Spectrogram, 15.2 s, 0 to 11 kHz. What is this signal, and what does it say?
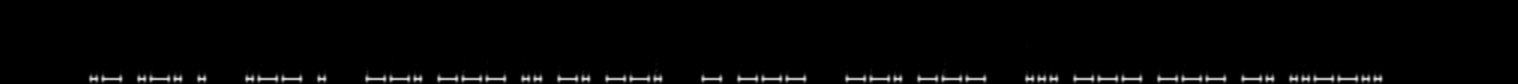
Morse code, heard as a keyed tone, about 20 wpm, 700 Hz. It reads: ARE WE GOING TO GO SOON?
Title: Sentences with 3-Word Phrases - Spoken Beginning - 20wpm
